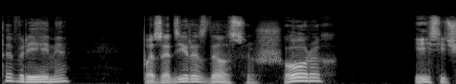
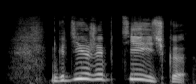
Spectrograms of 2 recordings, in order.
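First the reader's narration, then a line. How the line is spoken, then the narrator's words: Childish whimpering. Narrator (Russian): хныкал он, кривя ротик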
